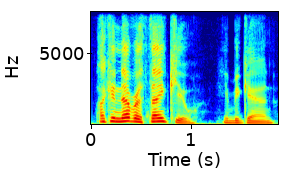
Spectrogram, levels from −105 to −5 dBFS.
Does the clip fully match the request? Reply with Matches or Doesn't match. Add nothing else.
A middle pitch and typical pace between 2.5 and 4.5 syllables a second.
Doesn't match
